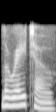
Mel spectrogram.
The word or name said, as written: Loreto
